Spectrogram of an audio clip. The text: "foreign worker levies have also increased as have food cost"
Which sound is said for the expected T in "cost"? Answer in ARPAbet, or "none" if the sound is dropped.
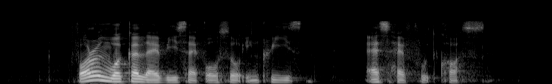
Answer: none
